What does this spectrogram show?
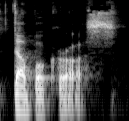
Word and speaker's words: Monster Hunter XX: was their monster monster hunter XX which was Double Cross or yeah project XOne which is the fighting game which is pronounced project cross Zone because it's supposed to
